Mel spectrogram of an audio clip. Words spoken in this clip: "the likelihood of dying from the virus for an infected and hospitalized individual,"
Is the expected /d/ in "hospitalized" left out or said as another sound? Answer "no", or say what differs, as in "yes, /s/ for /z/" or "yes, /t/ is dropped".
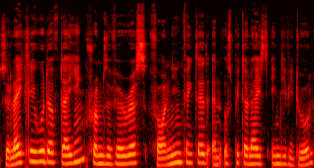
no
